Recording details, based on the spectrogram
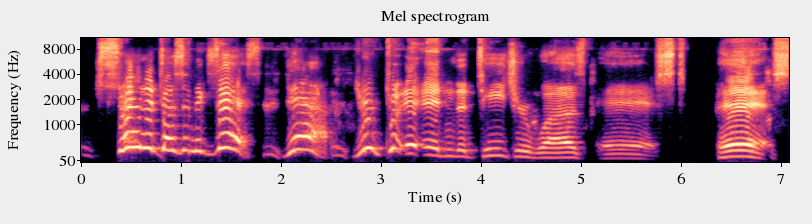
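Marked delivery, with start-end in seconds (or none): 0.2-1.8 very high, shrill, top-of-the-lungs shrieking. Recalling coming into a kindergarten class, speaker is retelling a scream. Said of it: "screaming at the top of my lungs".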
